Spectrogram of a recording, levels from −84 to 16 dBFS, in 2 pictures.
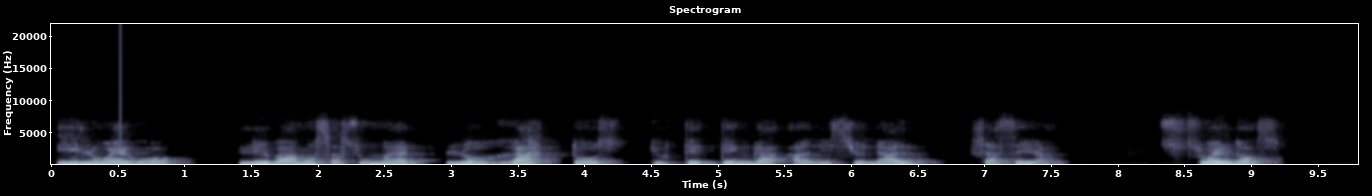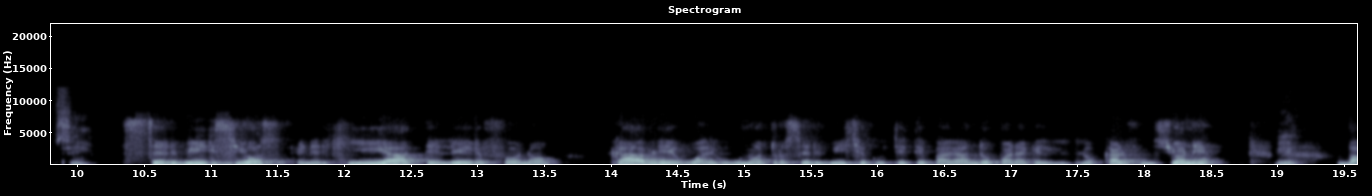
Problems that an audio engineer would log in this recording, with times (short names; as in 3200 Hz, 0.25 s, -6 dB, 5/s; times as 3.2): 0.52 pop -7 dBFS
